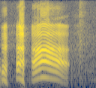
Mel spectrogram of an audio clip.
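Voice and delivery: high loud burst of laughter. Real, not acted.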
